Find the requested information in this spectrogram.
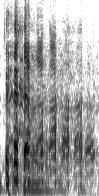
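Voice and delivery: drawn out slowly through laughter; laughing. Real, not acted. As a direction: stretch it out, laughing at the memory. Laughing over the memory.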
